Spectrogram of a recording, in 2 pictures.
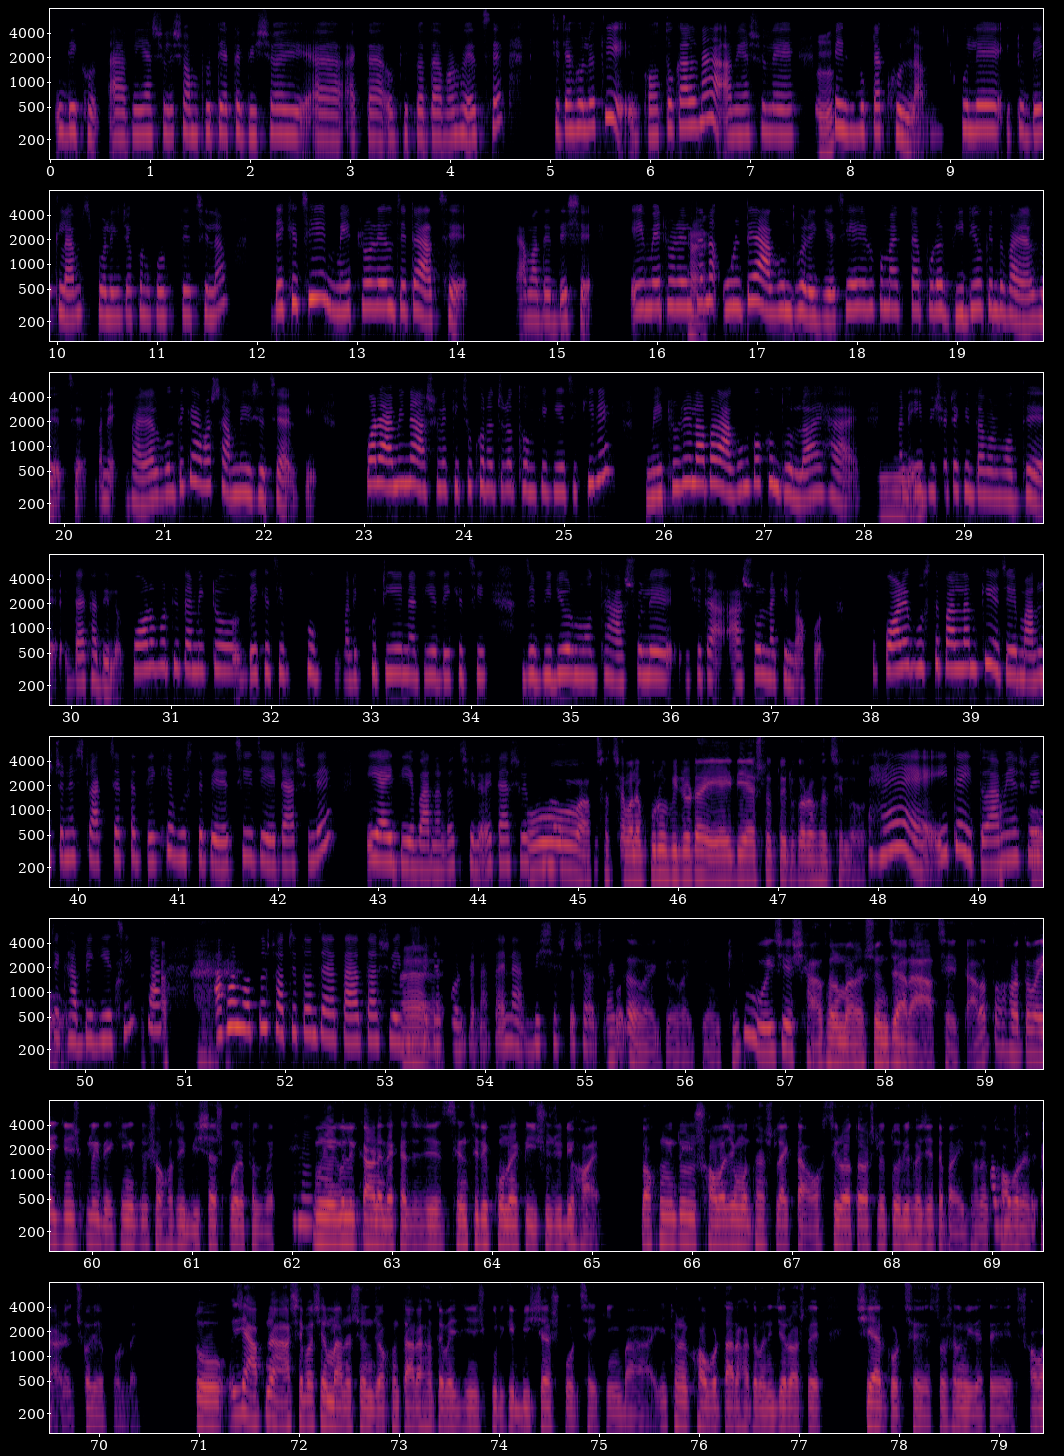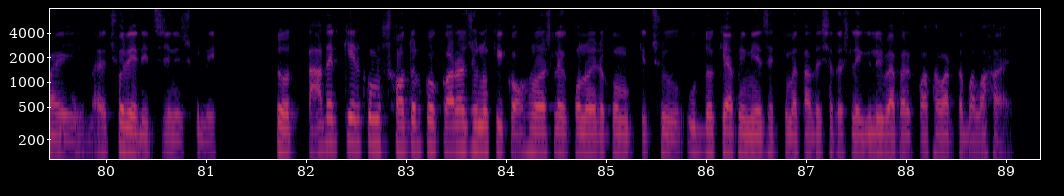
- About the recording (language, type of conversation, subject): Bengali, podcast, ভুল তথ্য ও গুজব ছড়ানোকে আমরা কীভাবে মোকাবিলা করব?
- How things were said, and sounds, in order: tapping; surprised: "কিরে! মেট্রোরেল আবার আগুন কখন ধরলো? আয় হায়"; chuckle; other background noise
